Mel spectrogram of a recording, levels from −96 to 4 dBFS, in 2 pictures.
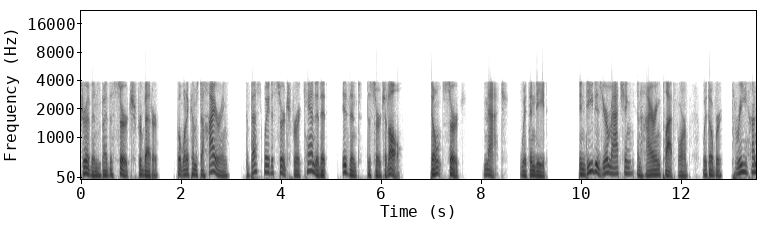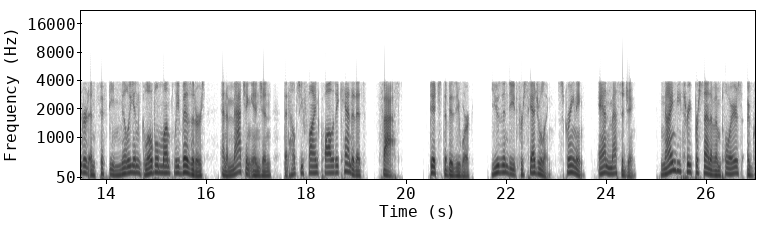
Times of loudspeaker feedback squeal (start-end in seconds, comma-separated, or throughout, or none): none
